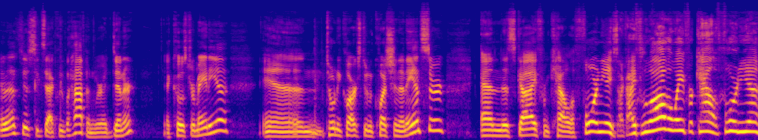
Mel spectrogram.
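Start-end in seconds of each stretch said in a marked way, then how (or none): 7.9-9.5 mock screaming, higher. Retelling a guest blowing up at a dinner Q&A: imitating someone screaming. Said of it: "he starts screaming".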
